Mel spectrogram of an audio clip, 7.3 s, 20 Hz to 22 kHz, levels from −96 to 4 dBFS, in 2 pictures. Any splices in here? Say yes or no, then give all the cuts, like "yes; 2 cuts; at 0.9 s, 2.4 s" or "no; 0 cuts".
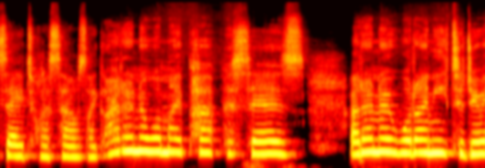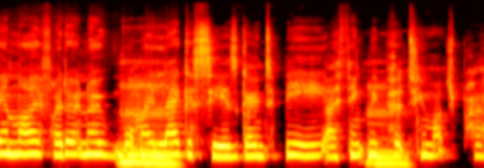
yes; 1 cut; at 4.5 s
